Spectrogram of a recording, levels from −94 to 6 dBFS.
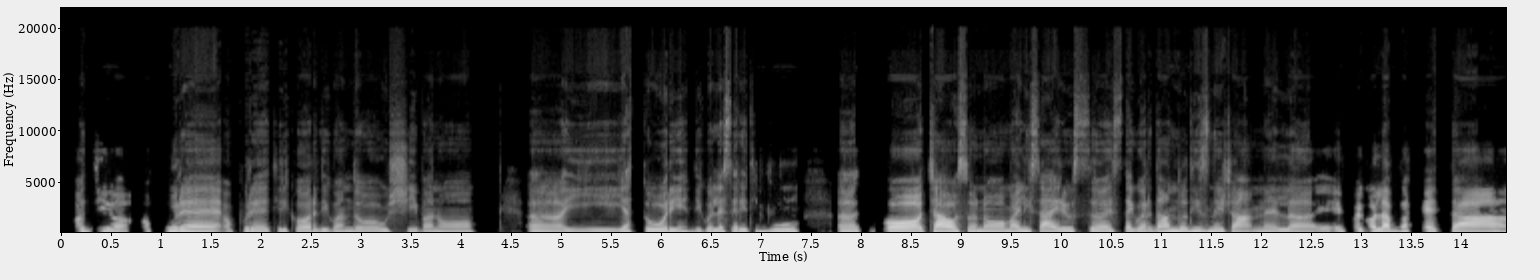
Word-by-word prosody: Oddio, 220 Hz, -2 st, -3 dB
oppure 235 Hz, -4 st, +1 dB
oppure 215 Hz, -2 st, -3 dB
ti 200 Hz, +1 st, -9 dB
ricordi 200 Hz, 0 st, -2 dB
quando 185 Hz, -1 st, -4 dB
uscivano, 180 Hz, -1 st, -6 dB, 0.5 s
uhm, 180 Hz, -1 st, -2 dB
i 180 Hz, 0 st, -4 dB
gli 185 Hz, -, -1 dB
attori 190 Hz, -1 st, 0 dB
di 190 Hz, -1 st, -7 dB
quelle 190 Hz, 0 st, -1 dB
serie 195 Hz, +1 st, -1 dB
TV? 200 Hz, +1 st, -1 dB, 0.4 s
Uhm, 185 Hz, 0 st, 0 dB
tipo: 195 Hz, 0 st, +6 dB
"Ciao 220 Hz, +1 st, +6 dB
sono 205 Hz, -2 st, 0 dB
Miley 210 Hz, +3 st, +2 dB
Cyrus, 220 Hz, +2 st, -1 dB
e 220 Hz, -1 st, 0 dB
stai 200 Hz, -1 st, -4 dB
guardando 220 Hz, +6 st, +1 dB
Disney 230 Hz, 0 st, +1 dB
Channel!" 185 Hz, -3 st, -1 dB
E 170 Hz, -1 st, -3 dB
e 195 Hz, -, -3 dB
poi 225 Hz, -1 st, -2 dB
con 215 Hz, 0 st, +1 dB
la 210 Hz, -1 st, +7 dB
bacchetta, 195 Hz, -2 st, +2 dB
195 Hz, 135 wpm, -22 LUFS, 185-215 Hz, 0.5 s, la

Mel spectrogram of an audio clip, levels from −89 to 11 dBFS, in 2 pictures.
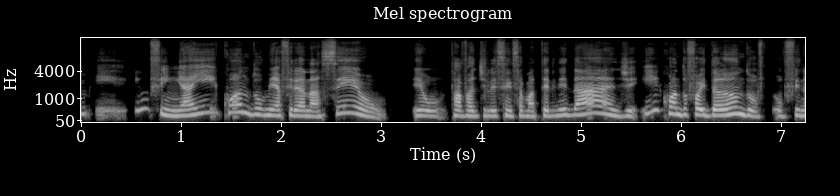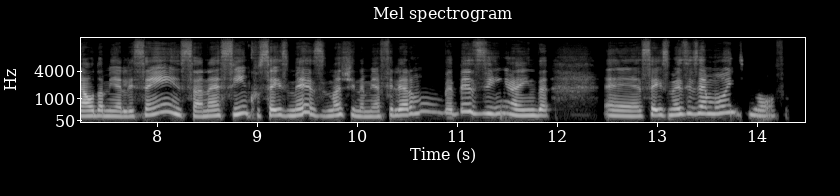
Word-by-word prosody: e 395 Hz, -1 st, -14 dB
enfim 250 Hz, -, -2 dB
aí 260 Hz, +9 st, +1 dB
quando 275 Hz, -7 st, -1 dB
minha 215 Hz, -2 st, +1 dB
filha 205 Hz, -2 st, +1 dB
nasceu, 195 Hz, -, -2 dB, 0.2 s
eu 200 Hz, -2 st, -2 dB
estava 200 Hz, -1 st, 0 dB
de 200 Hz, -, -8 dB
licença-maternidade, 205 Hz, +3 st, +1 dB
e 395 Hz, +9 st, -4 dB
quando 260 Hz, -4 st, +2 dB
foi 240 Hz, -2 st, +4 dB
dando 220 Hz, +1 st, +3 dB
o -, -, -8 dB
f 180 Hz, -, -14 dB
o 195 Hz, -3 st, -6 dB
final 195 Hz, 0 st, +3 dB
da 200 Hz, -, 0 dB
minha 190 Hz, -1 st, -1 dB
licença, 230 Hz, -, 0 dB
né, 200 Hz, +2 st, +2 dB
5, 250 Hz, +1 st, -1 dB
6 215 Hz, +1 st, +2 dB
meses, 210 Hz, -1 st, +2 dB
imagina 210 Hz, -1 st, -2 dB
minha 175 Hz, 0 st, -2 dB
filha 220 Hz, +3 st, +1 dB
era 230 Hz, -, +2 dB
um 330 Hz, +2 st, -7 dB
bebezinho 275 Hz, -5 st, -1 dB
ainda, 215 Hz, -1 st, +2 dB, 0.6 s
eh, 195 Hz, -3 st, -1 dB
6 220 Hz, +2 st, +2 dB
meses 255 Hz, +4 st, 0 dB
é 280 Hz, -, +5 dB
muito 285 Hz, +2 st, -1 dB
novo. 200 Hz, -3 st, -6 dB
220 Hz, 160 wpm, -24 LUFS, 195-265 Hz, 0.6 s, é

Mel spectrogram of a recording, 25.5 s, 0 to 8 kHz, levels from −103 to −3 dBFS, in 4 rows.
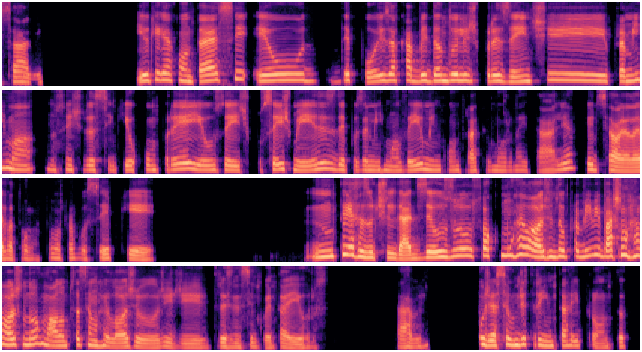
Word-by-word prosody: sabe. 175 Hz, -6 st, -4 dB, 1.0 s
E 215 Hz, -, +3 dB
o -, -, +5 dB
que 235 Hz, -, -2 dB
que 240 Hz, -, +3 dB
acontece? 225 Hz, +4 st, +1 dB
Eu 225 Hz, 0 st, +2 dB
depois 200 Hz, +1 st, -2 dB
acabei 225 Hz, -2 st, +2 dB
dando 210 Hz, +2 st, +4 dB
ele 220 Hz, -1 st, +5 dB
de 210 Hz, -, -8 dB
presente 210 Hz, +2 st, +1 dB
para 195 Hz, -, +2 dB
minha 215 Hz, +5 st, +1 dB
irmã, 185 Hz, -8 st, -1 dB
no 175 Hz, -, -11 dB
sentido 170 Hz, 0 st, -10 dB
assim, 170 Hz, -1 st, -7 dB
que 160 Hz, -, -8 dB
eu 165 Hz, -, -3 dB
comprei, 185 Hz, +4 st, 0 dB
eu 170 Hz, -, -2 dB
usei, 170 Hz, -1 st, -2 dB
tipo, 155 Hz, -, -17 dB
6 195 Hz, +3 st, 0 dB
meses, 175 Hz, +7 st, -1 dB
depois 165 Hz, -3 st, -6 dB
a -, -, -3 dB
minha 160 Hz, -1 st, -6 dB
irmã 155 Hz, -2 st, -8 dB
veio 165 Hz, +5 st, -2 dB
me 180 Hz, -, -3 dB
encontrar, 155 Hz, -2 st, -9 dB
que 155 Hz, -, -23 dB
eu -, -, -15 dB
moro 150 Hz, -1 st, -11 dB
na 155 Hz, -, -14 dB
Itália, 195 Hz, -, -5 dB
eu 190 Hz, -, 0 dB
disse: 170 Hz, -1 st, -7 dB
"Olha, 140 Hz, -4 st, +3 dB
leva, 140 Hz, +1 st, 0 dB
toma, 135 Hz, -4 st, -15 dB
toma 165 Hz, -2 st, -8 dB
pra 160 Hz, -1 st, -9 dB
você, 160 Hz, 0 st, -5 dB
porque" 140 Hz, -6 st, -3 dB, 1.5 s
Não 210 Hz, +2 st, +3 dB
tem 285 Hz, +6 st, +3 dB
essas 215 Hz, -8 st, +6 dB
utilidades. 155 Hz, -4 st, +3 dB
Eu 195 Hz, 0 st, +8 dB
uso 235 Hz, +4 st, +4 dB
só 250 Hz, +1 st, +2 dB
como 255 Hz, +1 st, 0 dB
um -, -, +3 dB
relógio, 225 Hz, -7 st, +5 dB
então 225 Hz, +2 st, +3 dB
pra 220 Hz, +1 st, -3 dB
mim 225 Hz, +4 st, +1 dB
me 280 Hz, -, +2 dB
basta 230 Hz, +5 st, +5 dB
um -, -, +8 dB
relógio 220 Hz, -2 st, +3 dB
normal, 220 Hz, -4 st, +2 dB
não 175 Hz, -, 0 dB
precisa 205 Hz, +3 st, -4 dB
ser 200 Hz, -, 0 dB
um -, -, +1 dB
relógio 145 Hz, -5 st, -2 dB
de 150 Hz, +2 st, -6 dB
de 130 Hz, -1 st, -8 dB
350€, 130 Hz, -4 st, -6 dB, 0.7 s
sabe. 140 Hz, +2 st, -6 dB, 0.5 s
Podia 190 Hz, -5 st, +4 dB
ser 225 Hz, -, +3 dB
um 205 Hz, -, +4 dB
de 215 Hz, +3 st, +4 dB
30€ 185 Hz, -4 st, -2 dB
e 175 Hz, -, -4 dB
pronto. 150 Hz, -2 st, -9 dB
185 Hz, 195 wpm, -22 LUFS, 155-220 Hz, 1.5 s, Eu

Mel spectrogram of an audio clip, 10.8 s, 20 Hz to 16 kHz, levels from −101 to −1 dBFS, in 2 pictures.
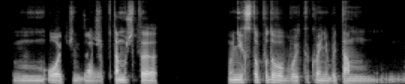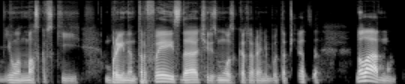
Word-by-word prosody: М. 90 Hz, -2 st, -9 dB
Очень 90 Hz, -2 st, -3 dB
даже. 85 Hz, -1 st, -7 dB
Потому 105 Hz, -1 st, -1 dB
что 95 Hz, -3 st, -1 dB, 0.9 s
у 105 Hz, -, -7 dB
них 105 Hz, -1 st, -1 dB
стопудово 105 Hz, -3 st, +1 dB
будет 85 Hz, 0 st, -7 dB
какой-нибудь 90 Hz, -2 st, -7 dB
там 85 Hz, -3 st, -5 dB, 0.5 s
Илон 95 Hz, -2 st, -2 dB
Масковский 90 Hz, -2 st, -3 dB, 0.3 s
брейн-интерфейс, 105 Hz, +6 st, +3 dB
да, 105 Hz, +2 st, +6 dB
через 90 Hz, -2 st, -5 dB
мозг, 95 Hz, -5 st, -3 dB
который 90 Hz, -, -4 dB
они 90 Hz, -, -7 dB
будут 85 Hz, -, -10 dB
общаться. -, -, -7 dB, 0.5 s
Ну 155 Hz, -, +4 dB
ладно. 100 Hz, -, +7 dB
95 Hz, 130 wpm, -24 LUFS, 90-105 Hz, 0.9 s, ладно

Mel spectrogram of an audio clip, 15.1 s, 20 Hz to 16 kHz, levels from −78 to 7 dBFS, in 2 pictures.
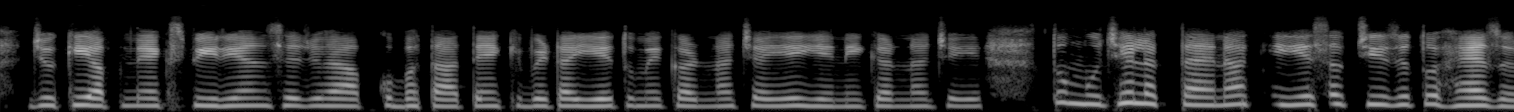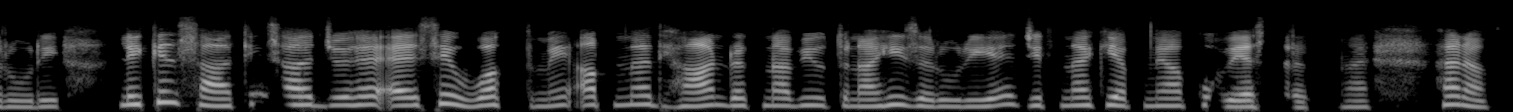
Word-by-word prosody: जो 250 Hz, +3 st, 0 dB
कि 260 Hz, -, +9 dB
अपने 240 Hz, +1 st, +2 dB
एक्सपीरियंस 240 Hz, 0 st, +3 dB
से 240 Hz, -1 st, -2 dB
जो 235 Hz, +1 st, -6 dB
है 235 Hz, -, -1 dB
आपको 230 Hz, +2 st, -4 dB
बताते 225 Hz, -1 st, -2 dB
हैं 230 Hz, 0 st, +3 dB
कि 230 Hz, -, -10 dB
बेटा 230 Hz, +1 st, -1 dB
ये 225 Hz, 0 st, +3 dB
तुम्हें 230 Hz, -1 st, -4 dB
करना 225 Hz, -1 st, -5 dB
चाहिए, 230 Hz, 0 st, -1 dB
ये 225 Hz, -2 st, 0 dB
नहीं 215 Hz, 0 st, -2 dB
करना 220 Hz, 0 st, -5 dB
चाहिए। 225 Hz, +2 st, -5 dB, 0.4 s
तो 340 Hz, -1 st, -4 dB
मुझे 295 Hz, +2 st, +2 dB
लगता 295 Hz, -3 st, +1 dB
है 255 Hz, -, +3 dB
ना 275 Hz, +2 st, +1 dB
कि 275 Hz, 0 st, -4 dB
ये 275 Hz, -, +4 dB
सब 300 Hz, +3 st, -2 dB
चीज़ें 270 Hz, -2 st, +1 dB
तो 290 Hz, -, -1 dB
हैं 245 Hz, 0 st, +9 dB
ज़रूरी, 205 Hz, -2 st, -5 dB, 0.3 s
लेकिन 280 Hz, +6 st, +3 dB
साथ 235 Hz, -3 st, +2 dB
ही 310 Hz, -, -16 dB
साथ 270 Hz, -1 st, +2 dB
जो 255 Hz, -, 0 dB
है 265 Hz, 0 st, +2 dB
ऐसे 300 Hz, +4 st, +1 dB, 0.2 s
वक़्त 260 Hz, -4 st, -1 dB
में 235 Hz, +4 st, -3 dB
अपना 265 Hz, +2 st, -1 dB
ध्यान 225 Hz, +3 st, +2 dB
रखना 240 Hz, 0 st, -2 dB
भी 250 Hz, +2 st, -4 dB
उतना 235 Hz, -3 st, -3 dB
ही 270 Hz, -, +2 dB
ज़रूरी 215 Hz, -1 st, -4 dB
है, 265 Hz, +4 st, -2 dB
जितना 245 Hz, +1 st, -1 dB
कि 260 Hz, +1 st, +1 dB
अपने 235 Hz, -1 st, -4 dB
आप 235 Hz, 0 st, -2 dB
को 265 Hz, -, -11 dB
व्यस्त 200 Hz, -2 st, +2 dB
रखना 195 Hz, +2 st, -14 dB
है, 195 Hz, -, -9 dB, 0.4 s
है 275 Hz, -, +6 dB
ना? 215 Hz, -5 st, +1 dB
235 Hz, 235 wpm, -24 LUFS, 225-260 Hz, 0.4 s, कि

